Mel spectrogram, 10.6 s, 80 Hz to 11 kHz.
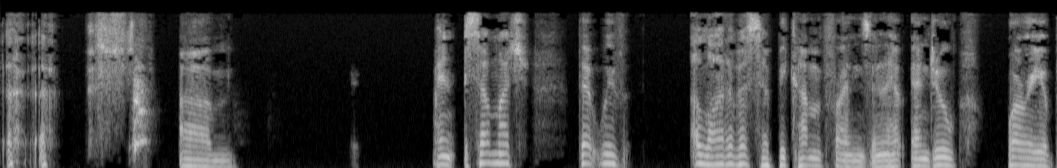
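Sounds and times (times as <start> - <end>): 
speech: 0.0 - 0.6, 1.8 - 2.4, 4.4 - 10.5
dog barking and yowling: 1.3 - 1.5.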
